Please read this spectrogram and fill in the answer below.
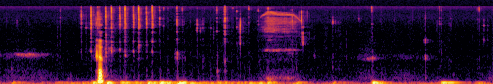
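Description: Faint computer-keyboard typing: a run of light key clicks, with a couple of duller low knocks near the end. A short spoken "Oh" comes about a second in.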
